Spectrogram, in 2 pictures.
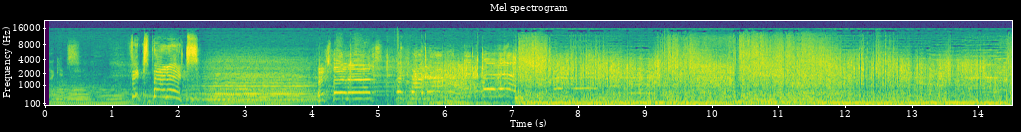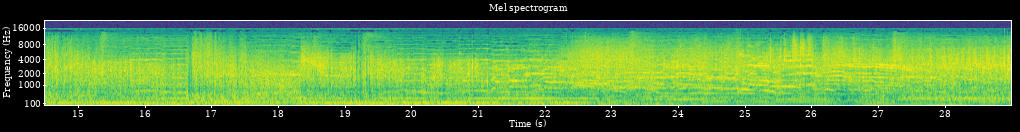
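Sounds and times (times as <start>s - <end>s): music: 0.1s - 28.9s
artillery shells bursting: 5.8s - 28.9s
gunfire: 5.8s - 28.9s.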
